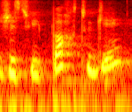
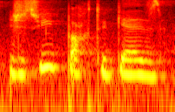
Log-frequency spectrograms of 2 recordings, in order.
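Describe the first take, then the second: First: Portugais with silent s; plain masculine; masculine form. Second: Portugaise with a z at the end; feminine form. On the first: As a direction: end portugais on an open e. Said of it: "masculine form is portugais". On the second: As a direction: sound the z in portugaise. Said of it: "you just add an E". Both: Shown as a demonstration.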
